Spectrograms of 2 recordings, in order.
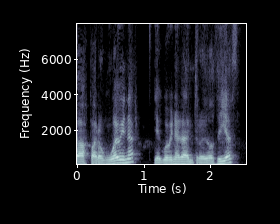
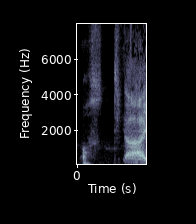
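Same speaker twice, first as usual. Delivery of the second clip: stunned whisper; 6 dB quieter than usual. Retold or imitated. Stunned by a surprise sale.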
